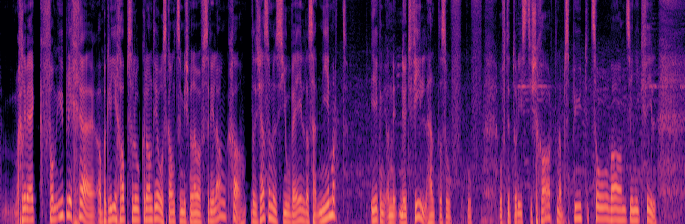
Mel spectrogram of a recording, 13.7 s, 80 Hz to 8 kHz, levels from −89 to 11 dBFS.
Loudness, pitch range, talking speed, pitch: -19 LUFS, 110-145 Hz, 190 wpm, 130 Hz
